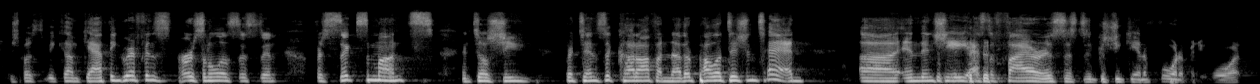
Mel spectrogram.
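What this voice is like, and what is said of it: Put-on New York accent. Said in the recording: “I have a New York accent all of a sudden”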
